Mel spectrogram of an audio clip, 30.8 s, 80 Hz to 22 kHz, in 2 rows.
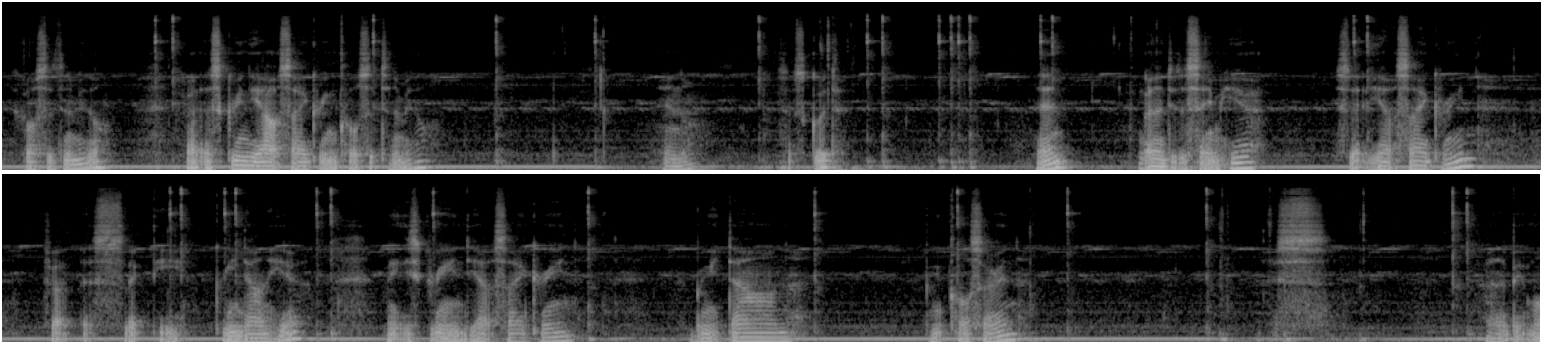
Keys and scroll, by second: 7.7 d, 8.3 s, 11.3 d.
